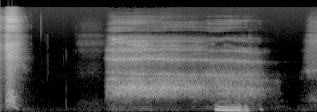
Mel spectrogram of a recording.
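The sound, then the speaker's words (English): A breathing exercise: a sharp nasal intake of breath, then a long, steady, airy exhale that ends in a low voiced sigh, followed by the start of another breath. No talking. “So the way you do it is two quick inhales through your nostrils and then a long exhale, preferably with a sigh at the end.”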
